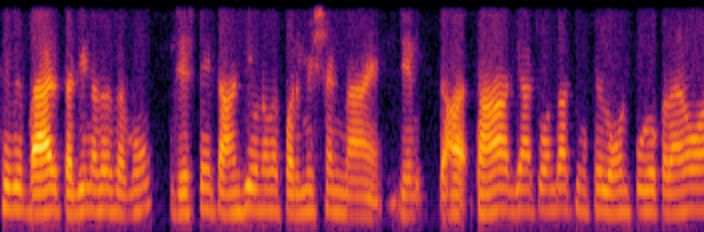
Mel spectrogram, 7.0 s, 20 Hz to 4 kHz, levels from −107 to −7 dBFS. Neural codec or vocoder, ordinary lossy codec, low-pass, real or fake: none; none; 3.6 kHz; real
